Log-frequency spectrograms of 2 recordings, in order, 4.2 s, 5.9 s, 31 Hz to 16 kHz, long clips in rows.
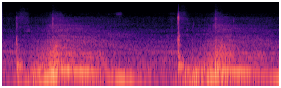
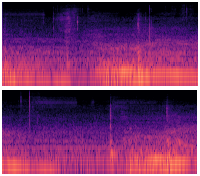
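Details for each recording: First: Audi A2 petrol with LPG conversion, fully cold after standing a day, after replacing a 12V battery with a dead cell that caused cold misfiring: engine blips up twice and settles cleanly, no stumble or misfire. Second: Audi A2 with LPG conversion, cold start: rough, lumpy idle that bogs, shakes and drops rpm when revved, improving after 10–30 seconds. The misfire is caused by a 12 V battery with a dead cell and low voltage.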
